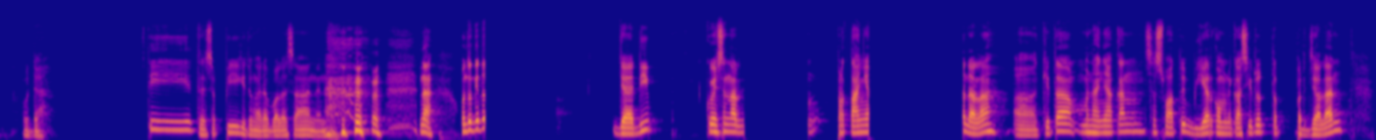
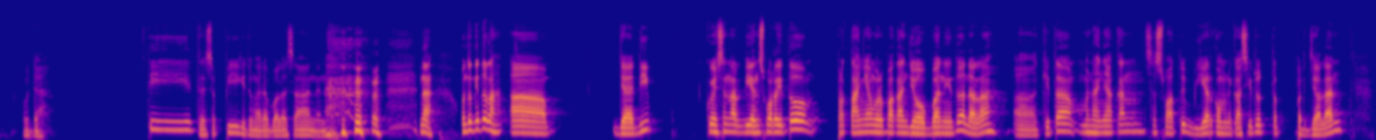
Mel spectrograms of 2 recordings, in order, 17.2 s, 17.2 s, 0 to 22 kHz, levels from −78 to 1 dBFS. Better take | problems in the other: second | audio cutting out; at 6 s for 1 s, at 9.5 s for 1 s and at 11 s for 1 s

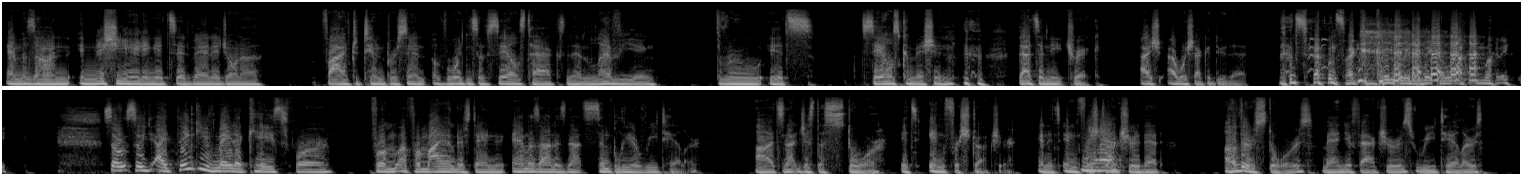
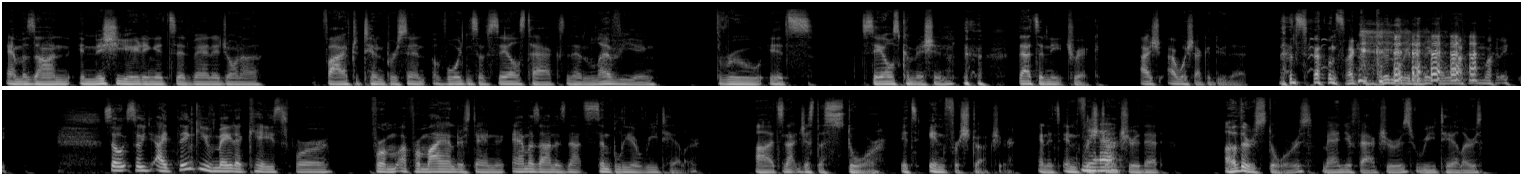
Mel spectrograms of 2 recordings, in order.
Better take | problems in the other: second | distortion; heavy; 8 dB below the speech

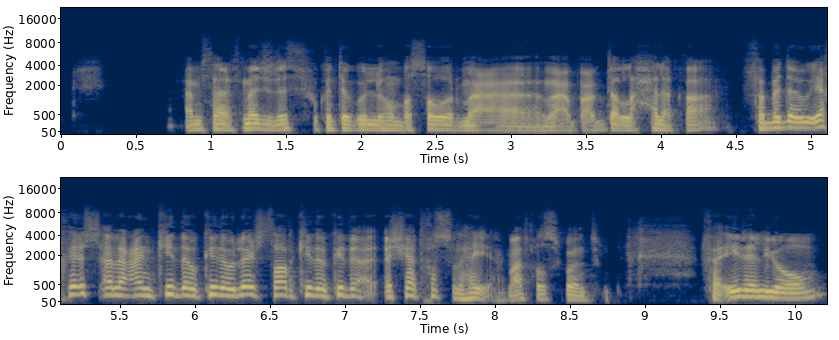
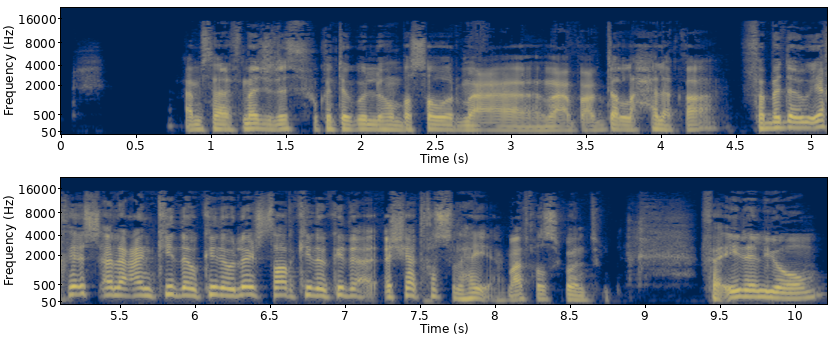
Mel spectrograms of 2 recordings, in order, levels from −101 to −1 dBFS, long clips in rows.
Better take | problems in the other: second | muffled; slightly; fading above 3.5 kHz

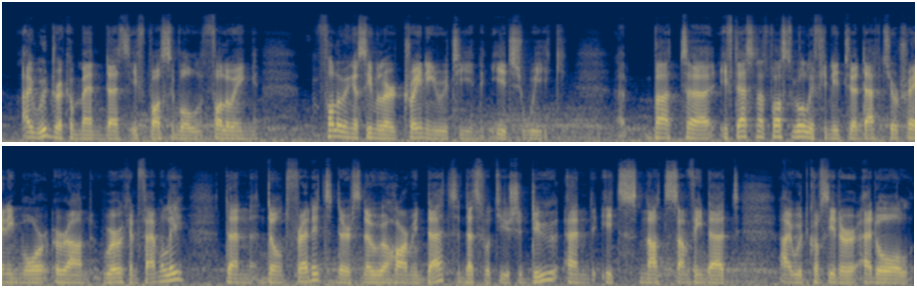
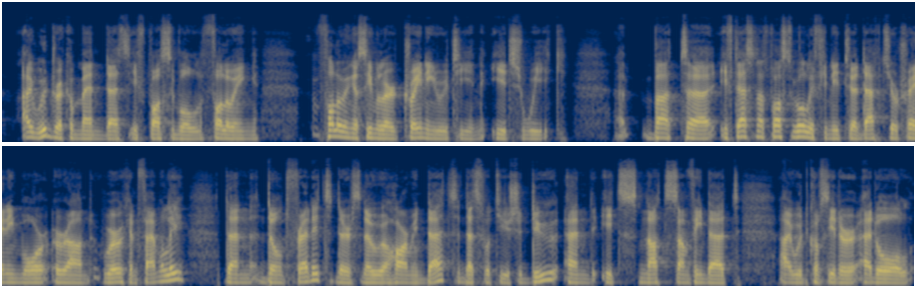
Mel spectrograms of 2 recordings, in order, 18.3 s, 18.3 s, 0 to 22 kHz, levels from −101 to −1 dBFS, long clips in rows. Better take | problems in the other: second | low rumble; faint; throughout; 25 dB below the speech

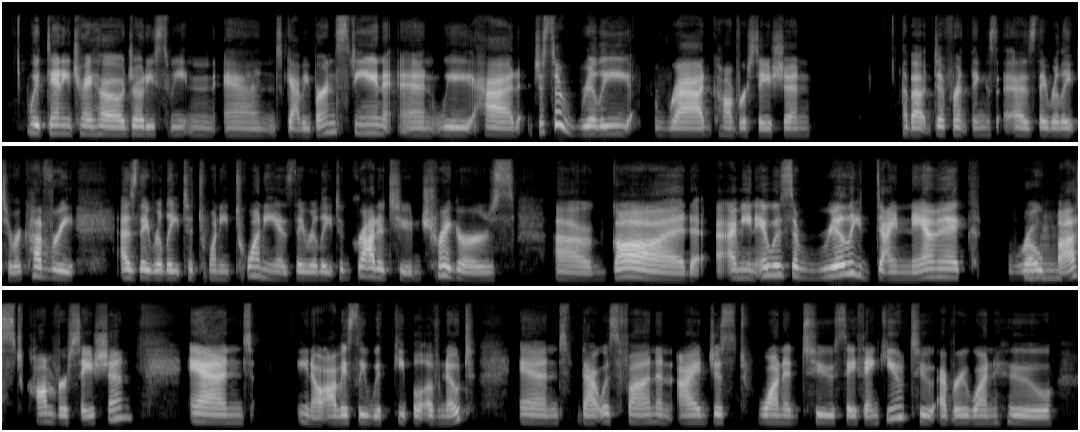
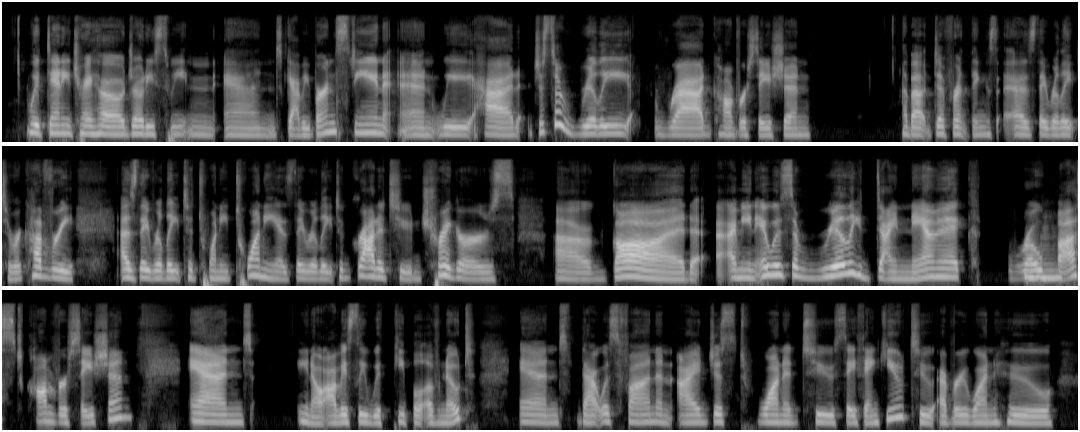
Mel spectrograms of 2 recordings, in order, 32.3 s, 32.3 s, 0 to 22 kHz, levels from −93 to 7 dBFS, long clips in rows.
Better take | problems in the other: second | thin; very; fading below 350 Hz

